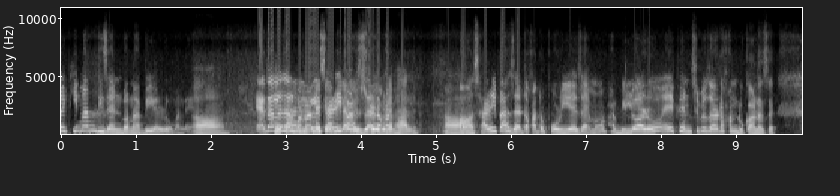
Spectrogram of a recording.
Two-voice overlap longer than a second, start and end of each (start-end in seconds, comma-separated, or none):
2.8-4.4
